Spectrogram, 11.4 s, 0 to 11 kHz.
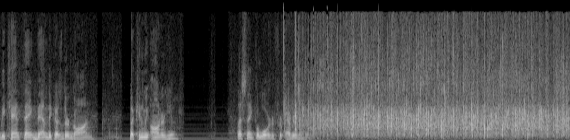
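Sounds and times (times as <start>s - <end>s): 
speech: 0.0s - 2.0s, 2.6s - 3.7s, 4.7s - 6.3s
large audience applauding veterans: 5.6s - 11.3s.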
